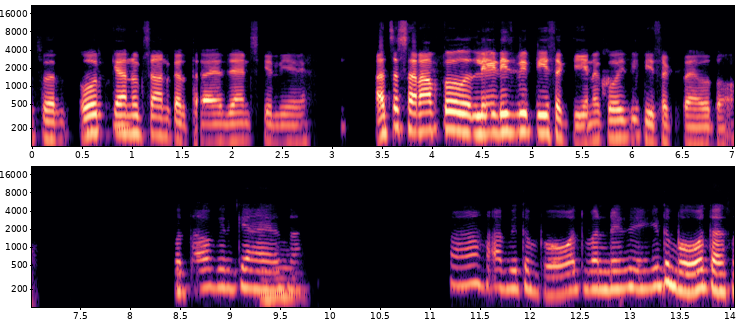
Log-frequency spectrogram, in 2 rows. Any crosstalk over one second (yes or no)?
no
